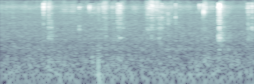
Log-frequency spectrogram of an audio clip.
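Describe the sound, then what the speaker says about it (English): Quiet, close snips as scissors trim excess plastic off a handmade slider card, a few soft irregular cuts over faint background hiss. "Now I'm just going to cut off the extra plastic."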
